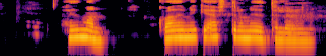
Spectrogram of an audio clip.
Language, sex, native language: Icelandic, male, Icelandic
